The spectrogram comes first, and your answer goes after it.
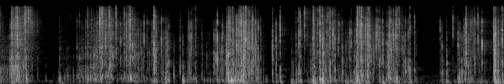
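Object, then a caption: Plastic snack bag. A full printed plastic cookie bag is held close to the mic and crinkled and scratched by fingers wearing rubber toy hands. The result is dense, bright, crackling crinkles in uneven bursts with a few short quiet gaps.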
